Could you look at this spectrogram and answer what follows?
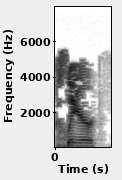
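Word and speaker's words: Xlear: And clear is spelled with an X, X-L-E-A-R.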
